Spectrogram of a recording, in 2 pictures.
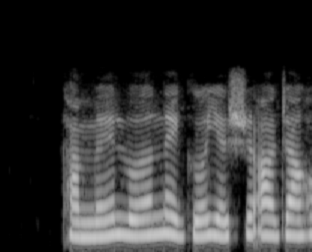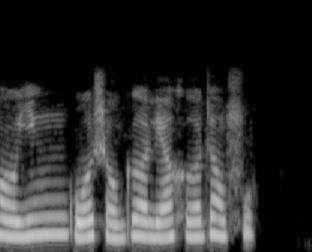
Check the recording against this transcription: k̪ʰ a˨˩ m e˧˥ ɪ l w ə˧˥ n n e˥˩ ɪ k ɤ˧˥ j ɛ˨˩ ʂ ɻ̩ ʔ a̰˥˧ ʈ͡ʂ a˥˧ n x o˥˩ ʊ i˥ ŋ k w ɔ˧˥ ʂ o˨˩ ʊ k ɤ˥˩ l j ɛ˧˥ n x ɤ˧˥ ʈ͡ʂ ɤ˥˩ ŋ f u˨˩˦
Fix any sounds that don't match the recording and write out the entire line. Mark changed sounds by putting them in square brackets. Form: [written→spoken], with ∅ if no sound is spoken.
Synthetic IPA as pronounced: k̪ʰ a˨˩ m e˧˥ ɪ l w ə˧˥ n n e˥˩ ɪ k ɤ˧˥ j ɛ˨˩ ʂ ɻ̩ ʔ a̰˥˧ ʈ͡ʂ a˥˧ n x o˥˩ ʊ i˥ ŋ k w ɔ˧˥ ʂ o˨˩ ʊ k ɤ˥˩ l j ɛ˧˥ n x ɤ˧˥ ʈ͡ʂ ɤ˥˩ ŋ f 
